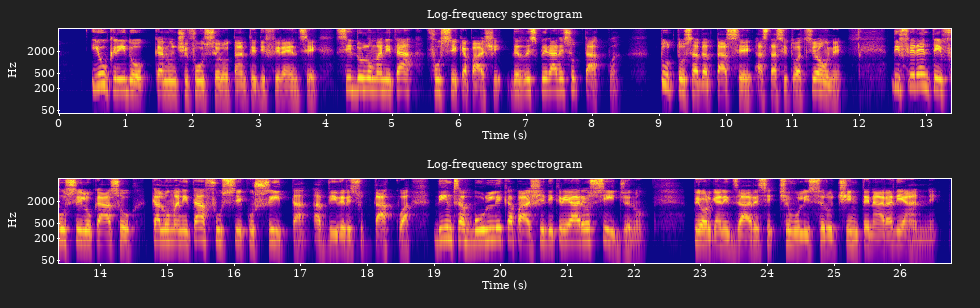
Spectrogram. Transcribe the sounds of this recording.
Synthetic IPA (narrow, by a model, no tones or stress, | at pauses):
iːʊkɾiːd̪ʊkanːʊnt͡ʃifusːɪɾʊt̪ant̪ɪd̪ifːɪɾɛnt̪sɪsiɖ̪ːʊlumanit̪afusːɪkapaːt͡ʃɪd̪ɪrːɪspiɾaːɾɪsut̪ːakːwa̰ | t̪ut̪ːʊsad̪at̪ːasːɪast̪asit̪uat̪sːjɔːnɪ̰ | d̪ifːɪɾɛnt̪ɪfusːɪlʊkaːsʊkalumanit̪afusːɪkuʂːit̪ːa̰avːiːvɪɾɪsut̪ːakːwad̪int̪sabːulːikapaːt͡ʃɪd̪ikɾiaːɾɪɔsːid͡ʒɪnʊ̰ | pɪɔrɡanid̪zːaːɾɪsɪt͡ʃivulisːɪɾʊt͡ʃɪnt̪ɪnaːɾad̪ianːɪ̰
